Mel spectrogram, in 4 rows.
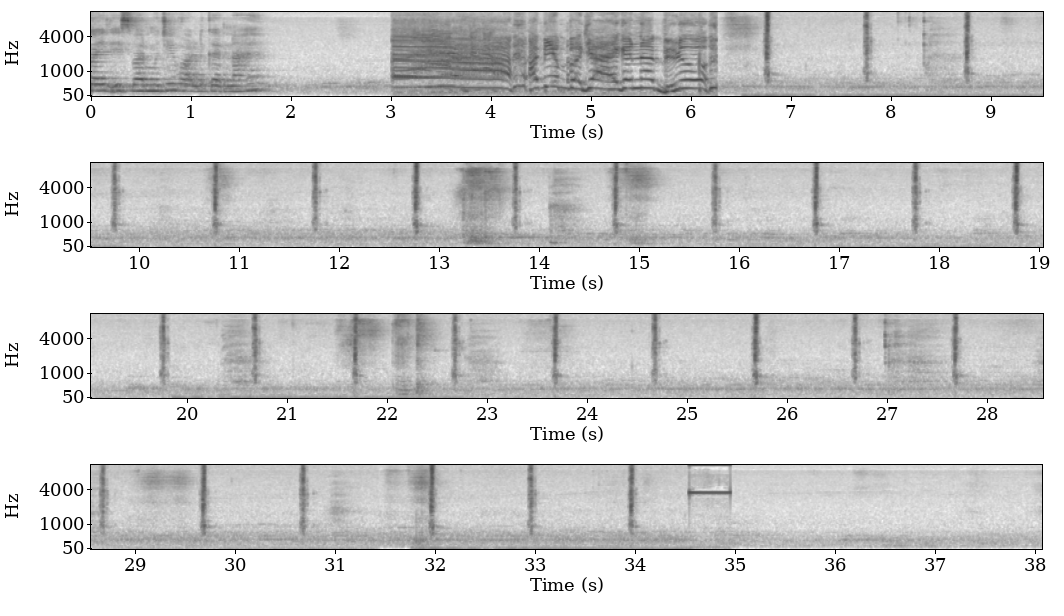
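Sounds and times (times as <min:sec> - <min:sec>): soft hiss-like noises: 0:00.0 - 0:03.0, 0:06.2 - 0:38.0
clock ticking: 0:06.5 - 0:35.0.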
